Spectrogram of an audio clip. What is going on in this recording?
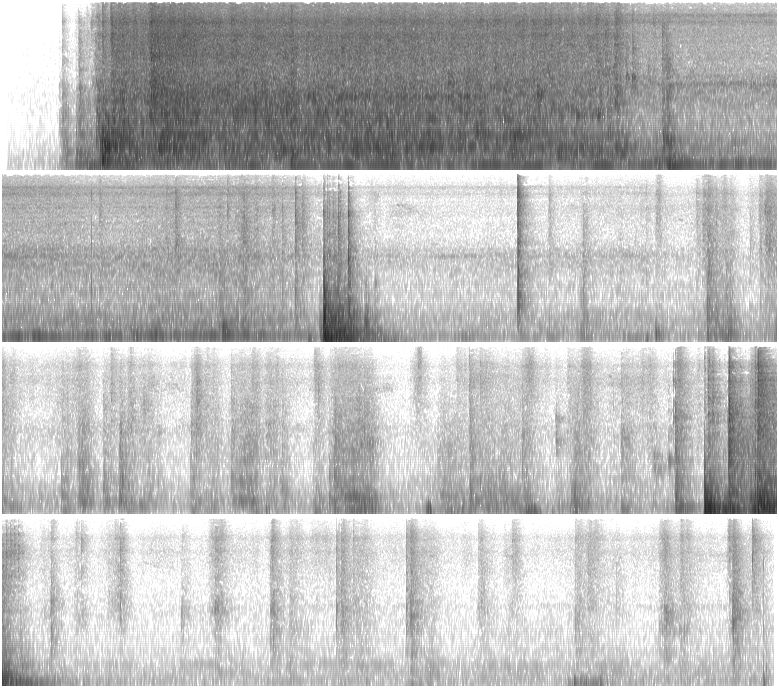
I flushed the toilet, opened the door and came out of it. I then closed it, turned off the light, and walked towards the living room.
